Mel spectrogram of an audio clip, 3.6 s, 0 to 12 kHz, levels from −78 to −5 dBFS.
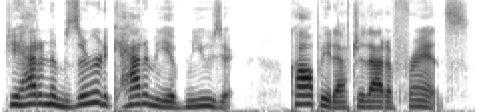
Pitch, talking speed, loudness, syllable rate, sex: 205 Hz, 200 wpm, -19 LUFS, 6.5 syllables/s, female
